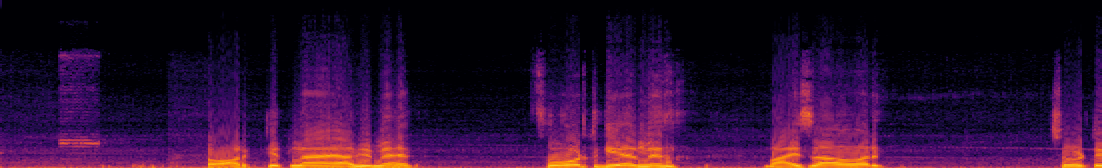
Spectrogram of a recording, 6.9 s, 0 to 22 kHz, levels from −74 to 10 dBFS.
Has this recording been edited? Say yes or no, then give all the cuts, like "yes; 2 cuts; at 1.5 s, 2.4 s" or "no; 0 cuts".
yes; 1 cut; at 1.0 s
